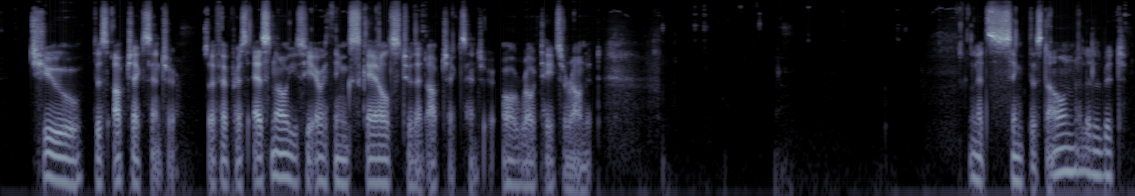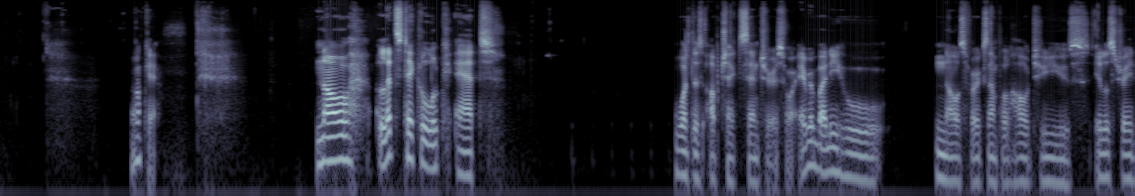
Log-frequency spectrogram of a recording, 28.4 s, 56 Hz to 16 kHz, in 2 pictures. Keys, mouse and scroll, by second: 0.1 Tab, 2.4 s, 5.2-5.6 drag, 5.9 r, 7.1-8.1 middle drag, 8.7-10.4 drag, 9.0 Tab, 9.4 z, 9.7 z, 10.5 Tab, 11.6 g, 14.6-15.0 middle drag, 16.0 g, 16.7 click, 18.4 click.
